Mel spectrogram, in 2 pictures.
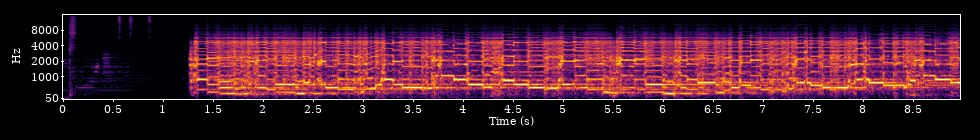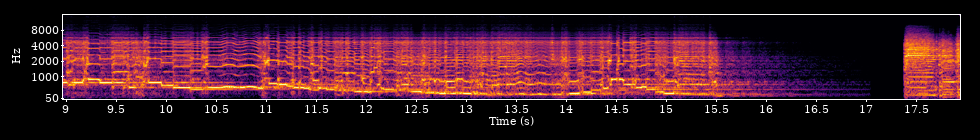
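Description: Warmoth Stratocaster electric guitar played through a Bias FX 2 amp simulator with an effected, lightly distorted tone: a fast melodic lead line starting about a second in, with wavering vibrato notes. Late in the phrase the pitch glides a long way down and back up, then the sound fades out.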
